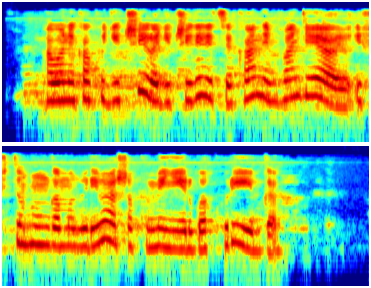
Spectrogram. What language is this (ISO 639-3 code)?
kin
